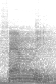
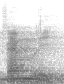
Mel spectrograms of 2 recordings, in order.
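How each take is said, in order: First: The word is said with two syllables. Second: The same.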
